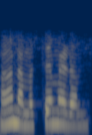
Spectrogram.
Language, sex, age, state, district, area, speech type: Telugu, female, 45-60, Andhra Pradesh, East Godavari, rural, conversation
